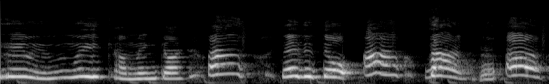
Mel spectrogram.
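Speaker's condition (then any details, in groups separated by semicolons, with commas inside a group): Cerebral palsy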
